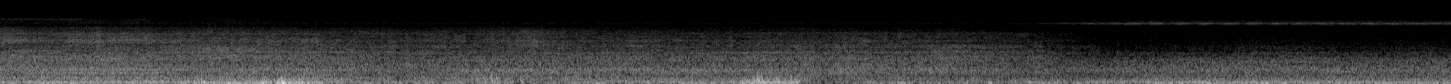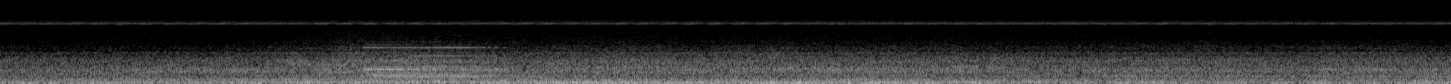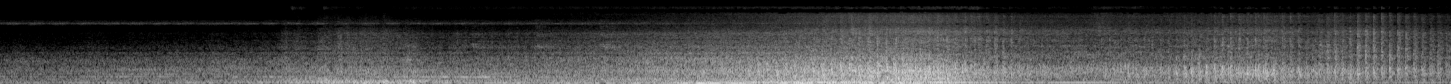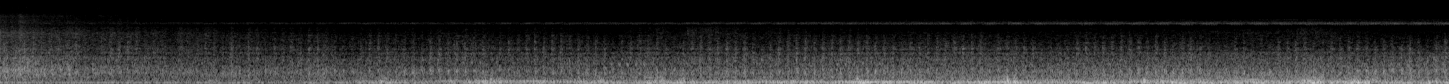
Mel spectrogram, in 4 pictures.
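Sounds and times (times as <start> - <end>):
low train rumble: 0.0 - 58.0
chord of steady tones: 18.1 - 19.7.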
